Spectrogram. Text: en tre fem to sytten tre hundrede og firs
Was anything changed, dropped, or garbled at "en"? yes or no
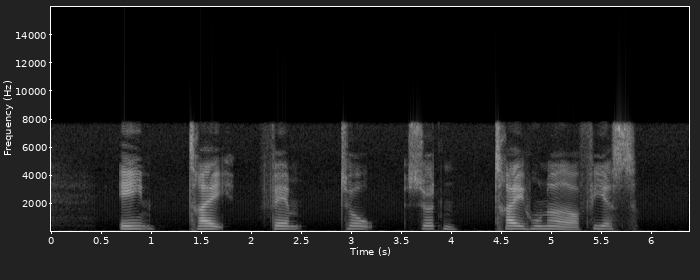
no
